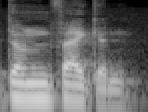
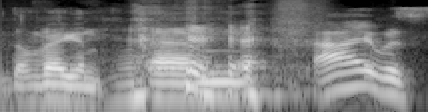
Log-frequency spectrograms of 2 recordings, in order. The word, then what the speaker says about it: Dunvegan: growing up in, I'm going to screw the pronunciation up, is it Dunvegan? Yeah, that's it, exactly. Dunvegan.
